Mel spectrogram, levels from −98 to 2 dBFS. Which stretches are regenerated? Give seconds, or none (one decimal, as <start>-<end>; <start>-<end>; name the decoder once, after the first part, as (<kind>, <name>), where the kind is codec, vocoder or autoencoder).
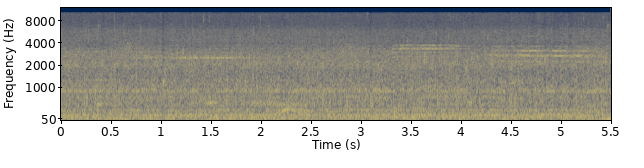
none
